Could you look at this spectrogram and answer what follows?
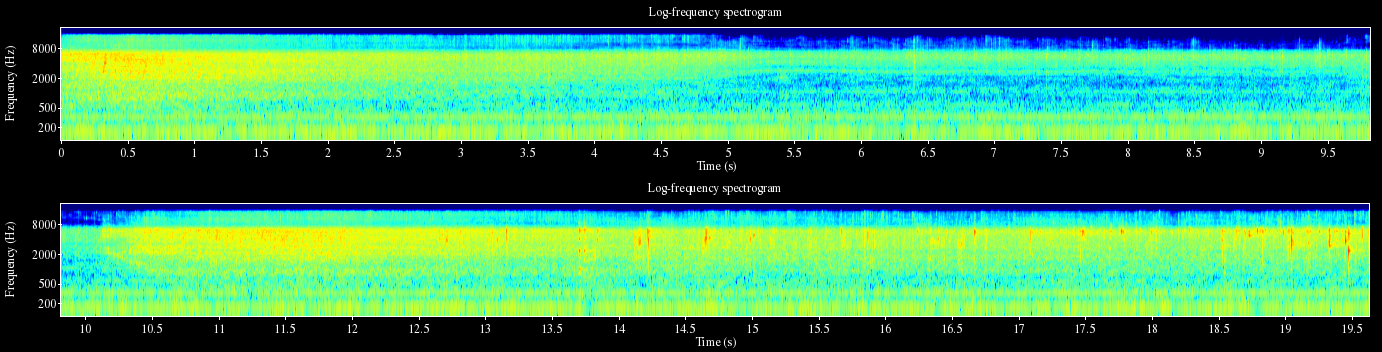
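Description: Ripe banana fritters coated in batter fry in hot oil with a loud, close sizzle. The sound dips to a quieter bubbling for a few seconds, then surges back with sharp crackles and pops.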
